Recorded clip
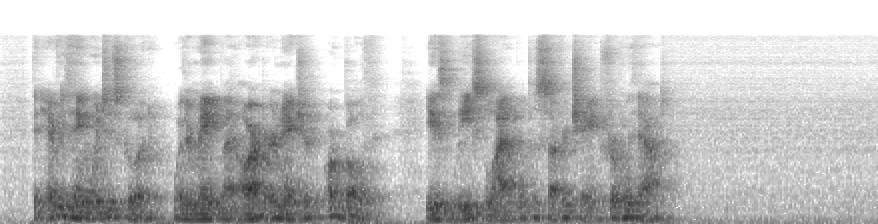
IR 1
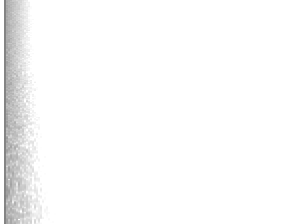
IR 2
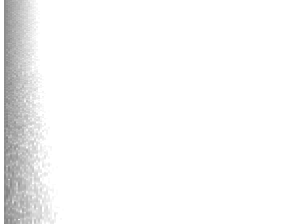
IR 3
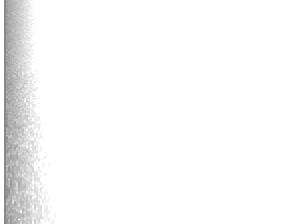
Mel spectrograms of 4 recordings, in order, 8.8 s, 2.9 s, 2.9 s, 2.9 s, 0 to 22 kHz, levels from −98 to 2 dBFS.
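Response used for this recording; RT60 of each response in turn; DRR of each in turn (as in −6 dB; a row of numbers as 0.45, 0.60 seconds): 2; 0.65, 0.65, 0.65 seconds; 7.0, −6.0, 0.5 decibels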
